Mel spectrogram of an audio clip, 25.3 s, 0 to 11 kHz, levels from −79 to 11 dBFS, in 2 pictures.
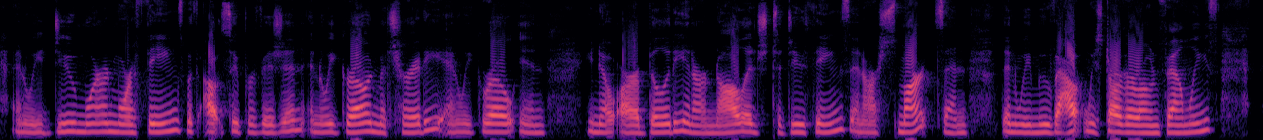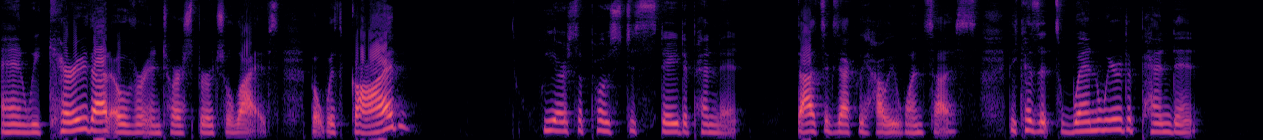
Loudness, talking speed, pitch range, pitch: -26 LUFS, 170 wpm, 185-210 Hz, 195 Hz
